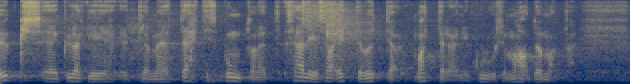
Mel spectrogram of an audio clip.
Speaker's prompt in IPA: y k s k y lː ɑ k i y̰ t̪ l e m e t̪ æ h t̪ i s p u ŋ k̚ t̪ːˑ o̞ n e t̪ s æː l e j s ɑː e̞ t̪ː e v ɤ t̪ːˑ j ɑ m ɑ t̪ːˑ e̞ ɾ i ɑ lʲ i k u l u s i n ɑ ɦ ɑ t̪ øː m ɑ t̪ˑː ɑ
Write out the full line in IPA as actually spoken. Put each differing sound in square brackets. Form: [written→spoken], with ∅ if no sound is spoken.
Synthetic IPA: y k s k y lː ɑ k i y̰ t̪ l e m e t̪ æ h t̪ i s p u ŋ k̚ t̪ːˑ o̞ n e t̪ s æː l e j s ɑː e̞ t̪ː e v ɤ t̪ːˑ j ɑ m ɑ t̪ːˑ e̞ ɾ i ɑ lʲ i k u l u s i [n→m] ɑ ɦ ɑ t̪ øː m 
